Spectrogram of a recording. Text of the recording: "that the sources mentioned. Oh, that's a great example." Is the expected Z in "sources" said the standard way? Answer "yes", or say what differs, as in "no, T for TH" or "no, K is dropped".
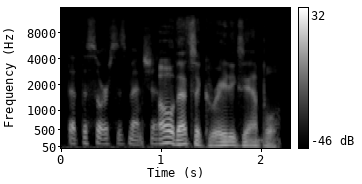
yes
